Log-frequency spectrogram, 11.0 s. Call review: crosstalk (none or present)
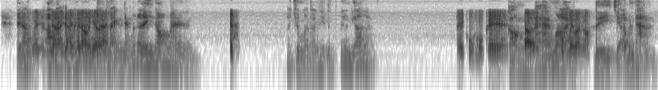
present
